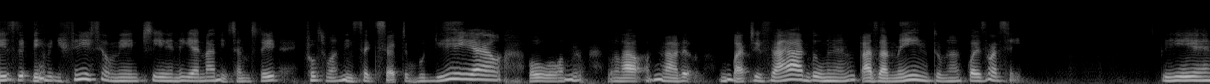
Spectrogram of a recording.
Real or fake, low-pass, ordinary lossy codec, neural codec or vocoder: fake; none; none; codec, 16 kHz, 0.5 kbps, FreqCodec, larger model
